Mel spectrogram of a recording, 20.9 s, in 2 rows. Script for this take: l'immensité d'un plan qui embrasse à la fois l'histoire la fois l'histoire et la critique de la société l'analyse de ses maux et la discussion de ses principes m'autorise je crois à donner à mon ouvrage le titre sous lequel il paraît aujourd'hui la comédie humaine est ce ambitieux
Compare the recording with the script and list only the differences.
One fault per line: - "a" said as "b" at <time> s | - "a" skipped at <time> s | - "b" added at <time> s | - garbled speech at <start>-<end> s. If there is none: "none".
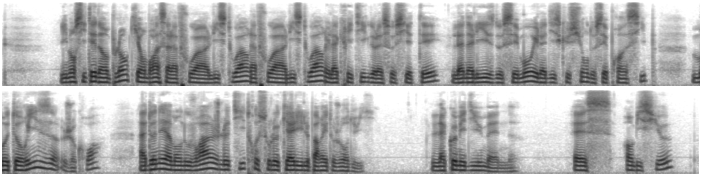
none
